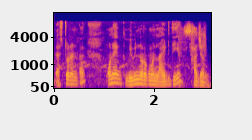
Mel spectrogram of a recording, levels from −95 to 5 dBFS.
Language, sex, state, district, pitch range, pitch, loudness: Bengali, male, Tripura, West Tripura, 105-140 Hz, 120 Hz, -17 LUFS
